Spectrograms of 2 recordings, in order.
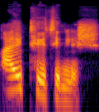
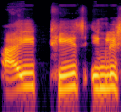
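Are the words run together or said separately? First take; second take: together; separately. First: Teach and English are run together smoothly. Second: Each word is said separately, with breaks.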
